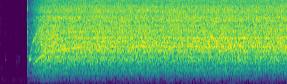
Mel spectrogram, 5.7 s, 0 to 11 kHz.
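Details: Compact TriStar C8 two-speed vacuum, Ametek motor after bearing replacement and greasing: spins up fast to a steady airy whoosh, no scraping, rattle or speed wobble; draws 7.8 A on low versus 9.3 A earlier; runs smoothly, healthy.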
